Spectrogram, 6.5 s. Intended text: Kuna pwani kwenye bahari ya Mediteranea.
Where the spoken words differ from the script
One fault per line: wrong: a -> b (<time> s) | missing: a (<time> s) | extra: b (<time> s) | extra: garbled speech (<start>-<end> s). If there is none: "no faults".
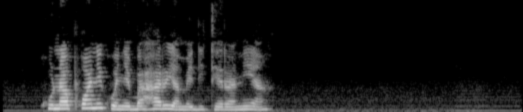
no faults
